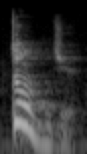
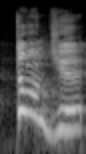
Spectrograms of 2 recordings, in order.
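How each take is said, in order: First: "ton" repeated lower, pointing it out; teacher repeating the phrase to point it out. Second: "ton" hit loud, as the telling word; teacher marks Jacob's telling word "ton"; stress on ton. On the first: Shown as a demonstration. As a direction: drop low and underline "ton Dieu". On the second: Retold or imitated. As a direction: lean on "ton" in "ton Dieu". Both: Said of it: "et ça c'est fort".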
